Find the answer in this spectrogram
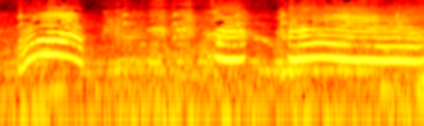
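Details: A pet talking parakeet mimics a cat's meow, then runs into short, voice-like chattering phrases imitating Bengali speech.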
